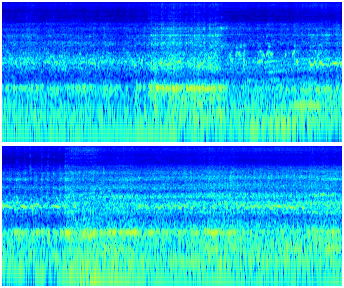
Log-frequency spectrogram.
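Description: A combine harvester's engine rumbles and drones steadily close by.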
